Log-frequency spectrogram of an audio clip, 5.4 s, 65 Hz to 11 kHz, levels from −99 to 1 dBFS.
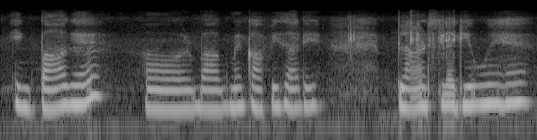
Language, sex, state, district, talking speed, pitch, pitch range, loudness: Hindi, female, Uttarakhand, Tehri Garhwal, 135 wpm, 225 Hz, 210-240 Hz, -37 LUFS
